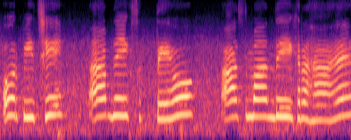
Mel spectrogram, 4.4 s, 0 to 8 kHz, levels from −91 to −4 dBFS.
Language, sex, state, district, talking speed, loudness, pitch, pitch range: Hindi, female, Haryana, Rohtak, 135 wpm, -13 LUFS, 380 Hz, 350-395 Hz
